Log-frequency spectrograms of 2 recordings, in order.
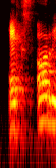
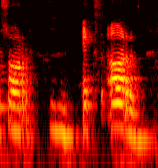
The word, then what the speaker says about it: xor: eksklusif or disingkat sebagai xor ini bacanya xore Ya bukan short ini bernilai benar jika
